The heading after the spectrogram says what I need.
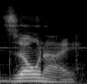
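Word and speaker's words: Zonai: Nutty fam says Naomi, it's pronounced zonae.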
